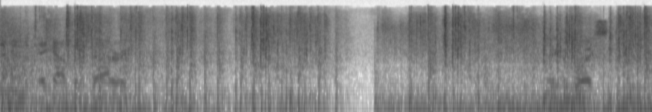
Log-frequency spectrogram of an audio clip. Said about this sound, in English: They're actually firing from horseback right now.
